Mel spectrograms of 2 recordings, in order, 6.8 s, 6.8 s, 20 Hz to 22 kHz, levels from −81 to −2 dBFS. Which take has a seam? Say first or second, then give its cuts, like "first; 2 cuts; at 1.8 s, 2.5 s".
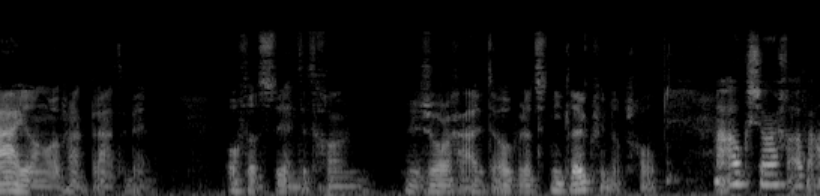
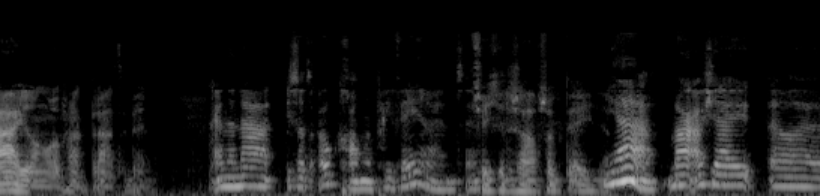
second; 1 cut; at 1.7 s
